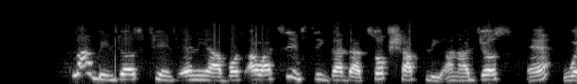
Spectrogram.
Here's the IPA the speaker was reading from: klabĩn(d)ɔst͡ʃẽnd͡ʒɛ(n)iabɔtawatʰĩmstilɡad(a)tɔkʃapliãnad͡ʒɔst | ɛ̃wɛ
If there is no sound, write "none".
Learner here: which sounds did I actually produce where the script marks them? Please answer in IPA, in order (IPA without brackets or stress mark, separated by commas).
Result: d͡ʒ, n, a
